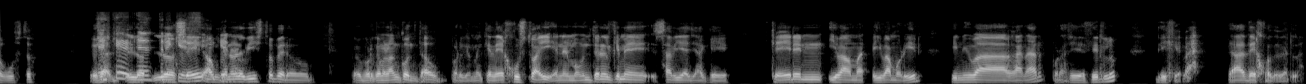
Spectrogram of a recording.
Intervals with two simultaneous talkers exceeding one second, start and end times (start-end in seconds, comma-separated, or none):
0.9-2.5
